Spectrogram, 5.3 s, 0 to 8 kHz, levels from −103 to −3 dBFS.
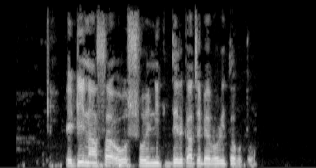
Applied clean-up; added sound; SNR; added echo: none; none; none; none.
